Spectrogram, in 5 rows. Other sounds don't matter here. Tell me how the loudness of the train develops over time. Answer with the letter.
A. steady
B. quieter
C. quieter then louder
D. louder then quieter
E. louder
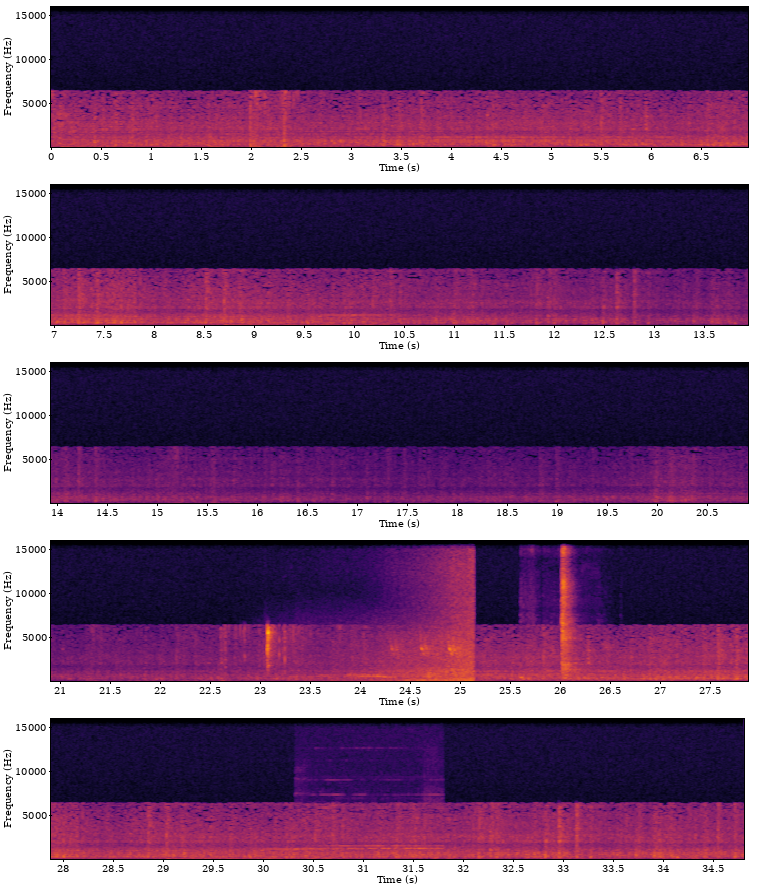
C.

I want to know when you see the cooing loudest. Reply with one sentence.
The volume of the cooing peaks at 25 seconds.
